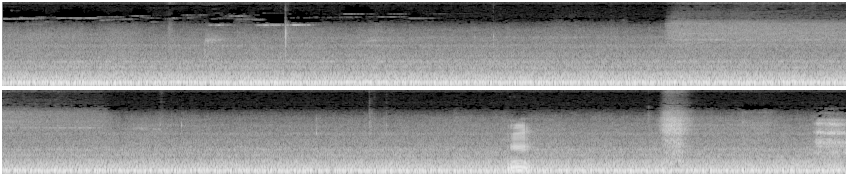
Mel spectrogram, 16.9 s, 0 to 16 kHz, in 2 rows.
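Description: Diesel transit bus idling steadily, heard from inside the cabin of a New Flyer D40LFR. Partway through, compressed air hisses out of the air system for about three seconds.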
